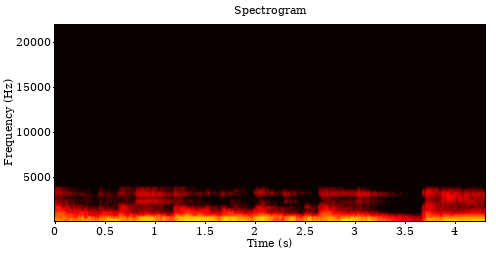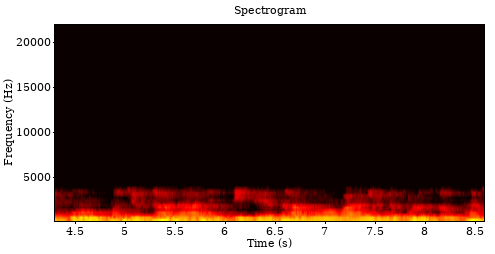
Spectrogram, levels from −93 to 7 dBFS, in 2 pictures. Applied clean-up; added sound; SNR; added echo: none; none; none; reverberation time 0.8 s.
